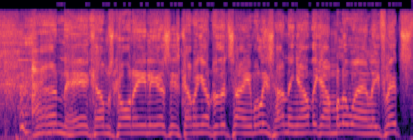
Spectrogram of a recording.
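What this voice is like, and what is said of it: Irish jockey race-commentator impression. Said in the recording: “in the voice of a commentator ... in the voice of a jockey ... it's a little voice of a jockey ... The one I'm doing an impression of happens to be Irish”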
